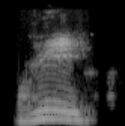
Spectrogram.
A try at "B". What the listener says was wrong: Try to exaggerate the sound. So look at my lips. B. So your lips come together. Come together, right? B. And they do this movement. B. So B. V. B. B. Look at my lips. B. V.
